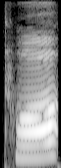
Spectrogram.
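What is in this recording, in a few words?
"tuo2", Mandarin pinyin syllable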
